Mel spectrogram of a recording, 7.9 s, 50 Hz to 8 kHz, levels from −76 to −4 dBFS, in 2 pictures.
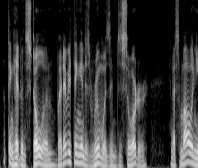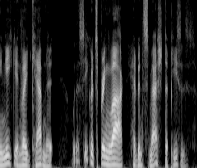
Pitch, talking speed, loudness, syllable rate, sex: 115 Hz, 220 wpm, -20 LUFS, 6.7 syllables/s, male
